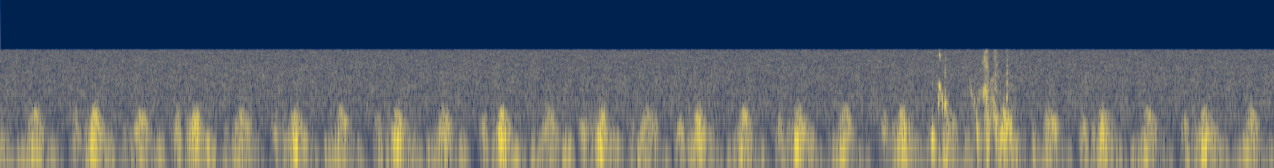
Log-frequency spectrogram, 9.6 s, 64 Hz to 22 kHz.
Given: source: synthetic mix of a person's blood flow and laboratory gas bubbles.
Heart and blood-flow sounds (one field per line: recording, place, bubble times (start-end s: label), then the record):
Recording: Doppler ultrasound of blood flow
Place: precordium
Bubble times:
6.95-7.13 s: bubbles
7.25-7.62 s: bubbles
From the record:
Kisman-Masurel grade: 213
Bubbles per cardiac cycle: several, 3 to 8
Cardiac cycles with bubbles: 1 to 10%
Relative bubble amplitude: loud (0.450 to 0.775)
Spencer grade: 1 (occasional bubble signal discernible with the cardiac motion signal, with majority of cardiac periods free of bubbles)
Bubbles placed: anywhere in the cardiac cycle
